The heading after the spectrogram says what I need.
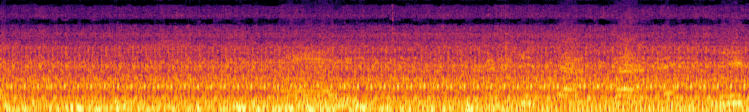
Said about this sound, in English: You can use this device to auger holes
